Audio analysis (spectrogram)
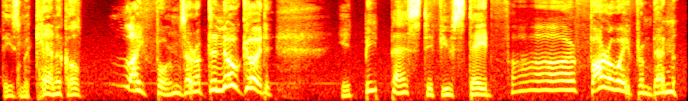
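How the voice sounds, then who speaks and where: A man's voice: sits high, sing-song, unhurried, husky, full character voice. A man voicing a shaken young herb gatherer in a video game, stammering and jumpy with erratic laughter. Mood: paranoid. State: agitated.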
